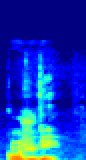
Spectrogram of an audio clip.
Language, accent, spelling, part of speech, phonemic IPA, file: French, France, conjuguée, verb, /kɔ̃.ʒy.ɡe/, LL-Q150 (fra)-conjuguée.wav
- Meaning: feminine singular of conjugué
